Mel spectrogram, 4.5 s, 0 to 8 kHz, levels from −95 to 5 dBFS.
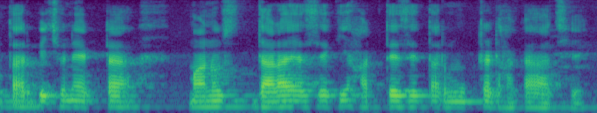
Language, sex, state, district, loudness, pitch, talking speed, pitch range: Bengali, male, West Bengal, Alipurduar, -22 LUFS, 110 Hz, 160 wpm, 105-115 Hz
